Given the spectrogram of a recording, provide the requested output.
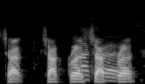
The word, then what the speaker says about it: chakra: So can I ask, it may be related, may not, but what are these in relation to the, like the chakra, am I saying that right? Chakra. – Yeah.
